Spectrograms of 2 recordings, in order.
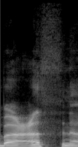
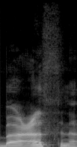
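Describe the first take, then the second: Both takes have the same delivery.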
